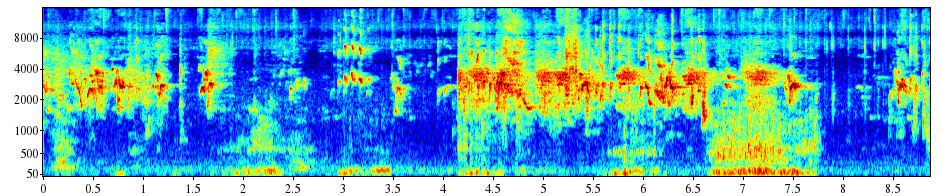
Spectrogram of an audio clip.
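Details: Sunbathing budgerigars with scattered squawky chirps at first, then a longer run of raspy, high warbling chatter, with thumps and rustling underneath.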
